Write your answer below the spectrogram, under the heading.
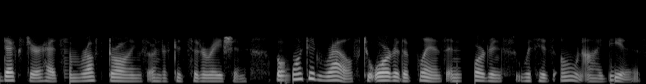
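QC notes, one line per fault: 0.65–0.70, 2.81–2.93, 4.57–4.75 and 6.11–6.15 s, packet loss with pitch repetition: dropouts of 50, 110 (scattered, longest run 70 ms), 180 and 40 ms, fitting 10 ms packets. The last pitch period gets looped, so short gaps buzz briefly. The 180 ms one fades to silence through narrowband telephone audio.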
